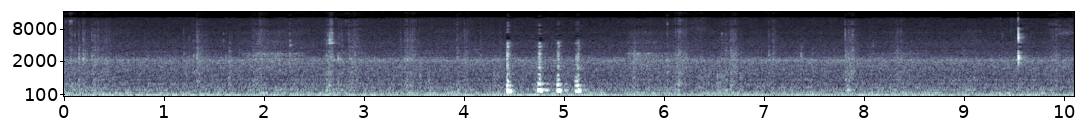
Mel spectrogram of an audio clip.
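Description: Quiet room tone with a steady low hum. About halfway through comes a person's brief stifled chuckle of four quick pitched bursts, and there is a single faint click near the end.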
